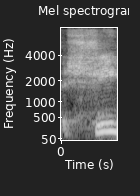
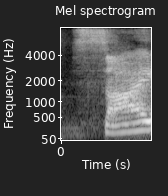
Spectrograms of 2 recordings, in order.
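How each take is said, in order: First: It is pronounced like the word she. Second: It is pronounced like sigh, one syllable. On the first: "I've always been pronouncing it as She Gundam" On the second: "it's Sai, like S A I"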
